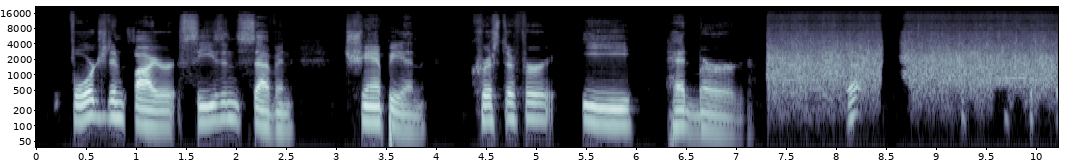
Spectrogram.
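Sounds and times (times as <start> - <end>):
speech: 0.4 - 7.2, 8.1 - 8.4
crowd applause sound effect: 7.3 - 10.2.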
